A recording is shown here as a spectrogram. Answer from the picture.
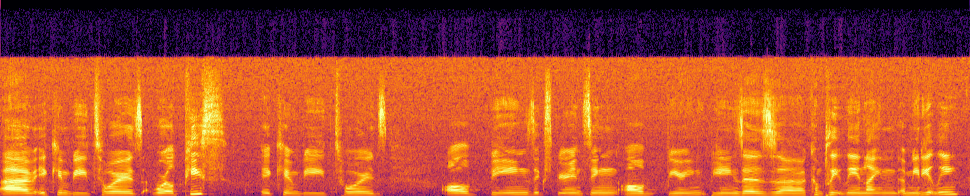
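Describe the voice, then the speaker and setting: A woman speaks with a medium pitch. Her intonation is fairly even. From New York. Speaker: meditation class teacher. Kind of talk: class instruction. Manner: fast.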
